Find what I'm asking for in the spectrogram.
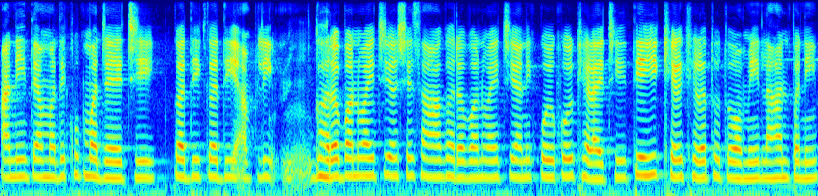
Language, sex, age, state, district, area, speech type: Marathi, female, 18-30, Maharashtra, Buldhana, rural, spontaneous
